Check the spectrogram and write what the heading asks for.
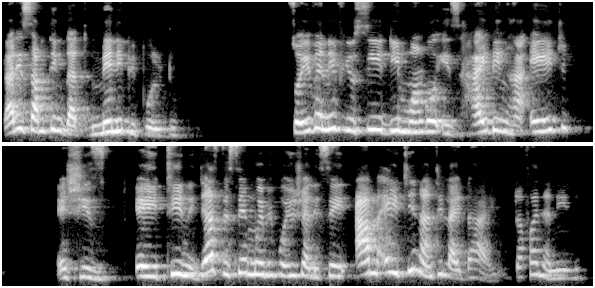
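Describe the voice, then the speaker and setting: A woman's voice: sits high, lively intonation, normal speed. A woman from Kenya with a Kenyan accent, giving casual, talkative commentary on celebrity gossip to her viewers, emphatic and repeating herself. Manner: mixes in Swahili phrases.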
